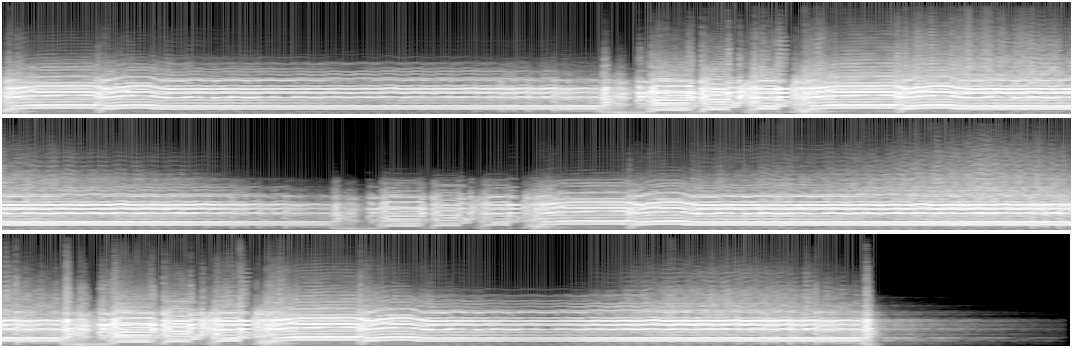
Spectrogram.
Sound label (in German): E Gitarre Width And Heat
